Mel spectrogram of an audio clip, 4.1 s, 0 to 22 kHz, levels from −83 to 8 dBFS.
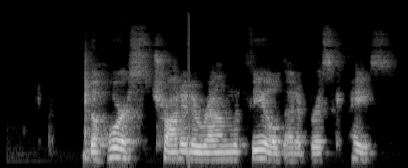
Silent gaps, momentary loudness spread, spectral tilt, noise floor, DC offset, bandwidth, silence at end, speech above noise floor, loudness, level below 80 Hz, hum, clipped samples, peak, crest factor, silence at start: none; 10 LU; -6 dB/octave; -58 dBFS; under 0.1%; 11 kHz; 0.3 s; 40 dB; -19 LUFS; -64 dBFS; none; under 0.1%; -2 dBFS; 16 dB; 0.85 s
